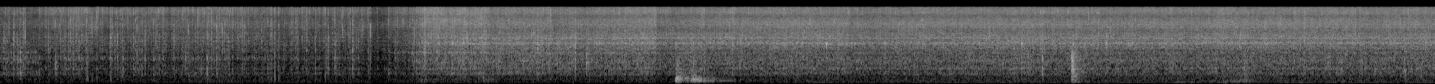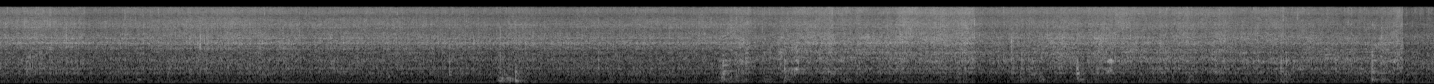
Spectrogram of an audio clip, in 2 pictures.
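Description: Onions, green chillies and chicken pieces sizzling in hot oil in a non-stick wok, a steady sizzle that gets louder about four seconds in. A few faint knocks sound over it.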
